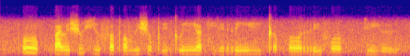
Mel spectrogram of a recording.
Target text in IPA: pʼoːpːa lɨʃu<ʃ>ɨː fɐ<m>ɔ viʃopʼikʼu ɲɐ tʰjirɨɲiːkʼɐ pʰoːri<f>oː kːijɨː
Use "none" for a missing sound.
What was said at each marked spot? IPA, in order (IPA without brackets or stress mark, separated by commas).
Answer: ç, pʼ, f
